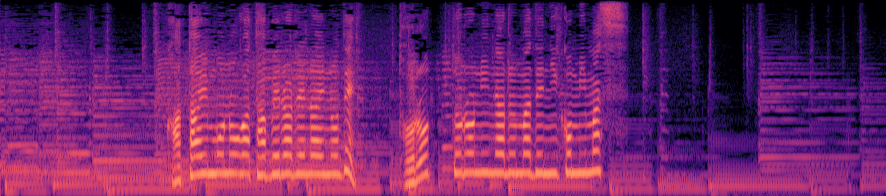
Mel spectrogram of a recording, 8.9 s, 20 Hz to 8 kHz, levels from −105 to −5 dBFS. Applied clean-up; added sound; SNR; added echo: none; none; none; none.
